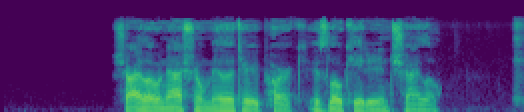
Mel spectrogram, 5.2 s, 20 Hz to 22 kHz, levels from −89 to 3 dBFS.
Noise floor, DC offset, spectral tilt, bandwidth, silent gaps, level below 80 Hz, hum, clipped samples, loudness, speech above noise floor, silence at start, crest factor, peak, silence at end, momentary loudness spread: -76 dBFS; under 0.1%; -4 dB/octave; 11.5 kHz; none; -38 dBFS; none; under 0.1%; -19 LUFS; 57 dB; 1.15 s; 18 dB; -2 dBFS; 0 s; 11 LU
